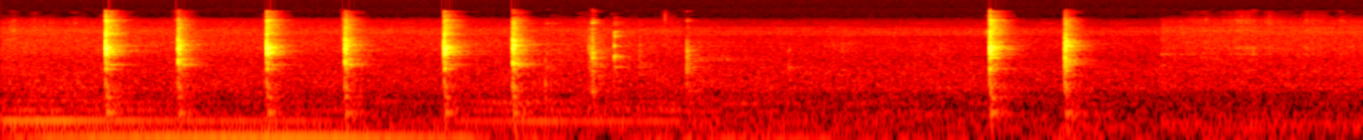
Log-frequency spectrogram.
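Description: Harbor Freight click-type torque wrench clicking as the cylinder head nuts are brought to final torque. There is a run of seven evenly spaced sharp clicks, about two and a half a second, then two more close together about five seconds in, over a low hum that fades out about three seconds in.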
